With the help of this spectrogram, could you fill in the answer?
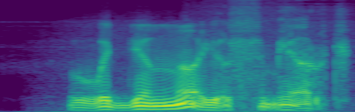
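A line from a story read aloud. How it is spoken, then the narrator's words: Muttered. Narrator (Russian): пробормотал Певер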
